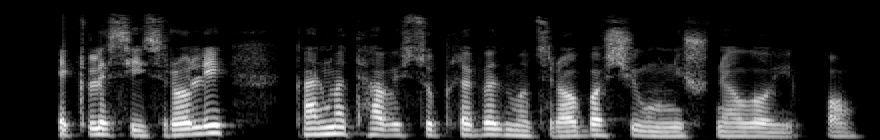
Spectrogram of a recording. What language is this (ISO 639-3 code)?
kat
